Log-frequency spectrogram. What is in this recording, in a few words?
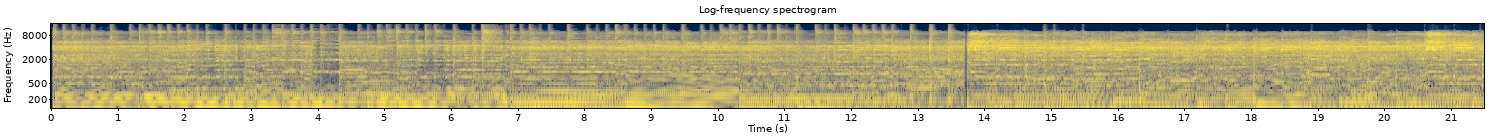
rock music powerful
